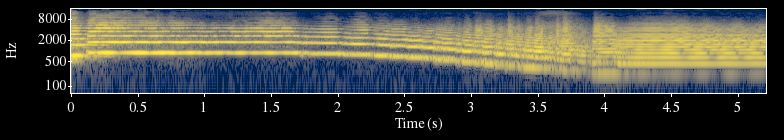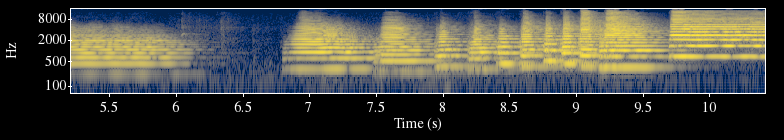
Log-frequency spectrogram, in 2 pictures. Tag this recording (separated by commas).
Musical instrument, Brass instrument, Trumpet, Music, playing trumpet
